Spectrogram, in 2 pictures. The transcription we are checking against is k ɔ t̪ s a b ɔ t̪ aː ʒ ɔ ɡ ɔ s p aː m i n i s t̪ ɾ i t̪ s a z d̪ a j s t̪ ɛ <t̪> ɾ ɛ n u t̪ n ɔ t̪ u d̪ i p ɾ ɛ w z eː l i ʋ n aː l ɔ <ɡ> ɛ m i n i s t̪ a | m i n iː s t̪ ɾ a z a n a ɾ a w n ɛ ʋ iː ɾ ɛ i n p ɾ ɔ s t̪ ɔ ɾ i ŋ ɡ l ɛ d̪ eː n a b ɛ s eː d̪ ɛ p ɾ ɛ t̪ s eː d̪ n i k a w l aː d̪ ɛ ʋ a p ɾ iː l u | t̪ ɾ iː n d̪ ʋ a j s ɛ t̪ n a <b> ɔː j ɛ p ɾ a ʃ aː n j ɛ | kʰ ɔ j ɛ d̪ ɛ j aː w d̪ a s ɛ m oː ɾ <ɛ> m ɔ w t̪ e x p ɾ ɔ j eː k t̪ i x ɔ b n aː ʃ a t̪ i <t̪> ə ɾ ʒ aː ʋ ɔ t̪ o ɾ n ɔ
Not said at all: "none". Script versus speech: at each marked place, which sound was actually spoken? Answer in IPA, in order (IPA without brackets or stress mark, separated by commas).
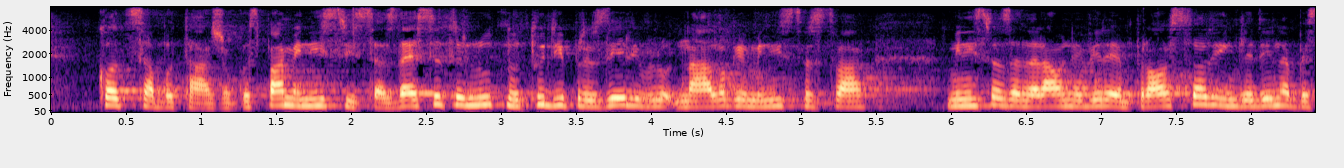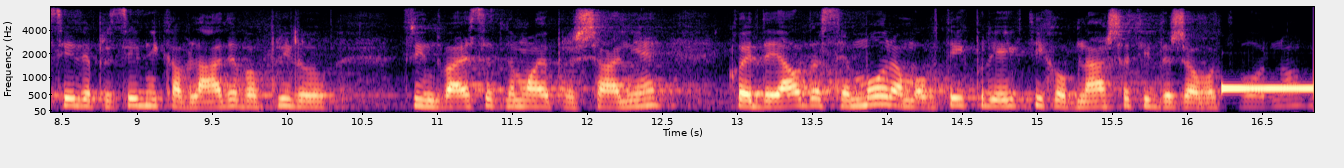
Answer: t̪, ɡ, m, a, d̪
